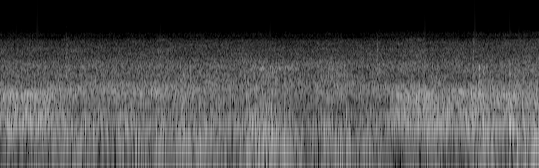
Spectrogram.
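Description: Wind buffeting an action camera's microphone, a steady low rumble, with the wash of surf and shallow water over the rocks behind it.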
